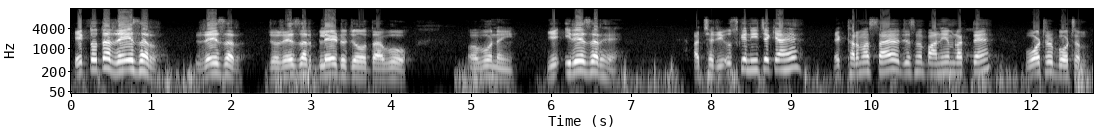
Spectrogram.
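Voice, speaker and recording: A man's voice: sits high, lively intonation, pauses often, a bit bright, slight background noise, low-quality recording. A male teacher patiently explaining English words for children, asking questions and answering them himself.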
